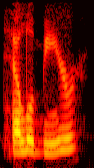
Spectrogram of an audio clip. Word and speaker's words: telomere: Another one is, this is where I might mispronounce it, the telomere shortening.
